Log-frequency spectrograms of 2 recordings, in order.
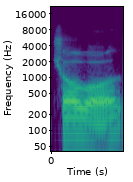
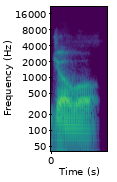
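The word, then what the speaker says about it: ཇོ་བོ: notions d'usage, c'est-à-dire qu'ici, c'est effectivement, normalement, littéralement, Chowo, mais c'est Jowo, on prononce Jowo. Cela dit, tu dirais Chowo, c'est pas très grave, hein, parce qu'au Tibet, il y a tellement d'accents différents que je suis absolument persuadé qu'on doit trouver des Tibétains qui prononcent Chowo aussi.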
